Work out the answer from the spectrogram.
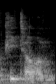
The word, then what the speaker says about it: Python: to that later uh python or Pon as it is pronounced in Dutch was the first thr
